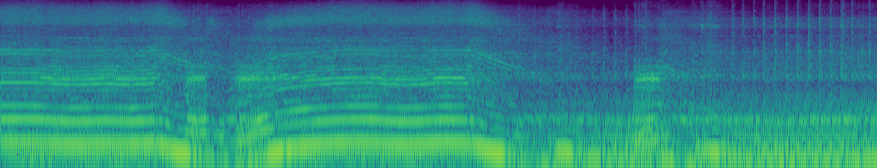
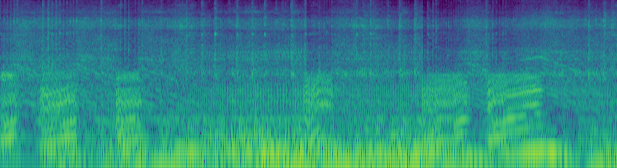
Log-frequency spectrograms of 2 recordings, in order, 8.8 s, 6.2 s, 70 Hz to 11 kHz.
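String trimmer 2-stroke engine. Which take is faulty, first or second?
second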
